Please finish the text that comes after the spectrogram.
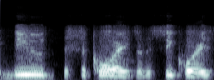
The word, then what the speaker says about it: Sukhoi: to ask why do the Sukhoi soar the Sukhoi is how you say them why do they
